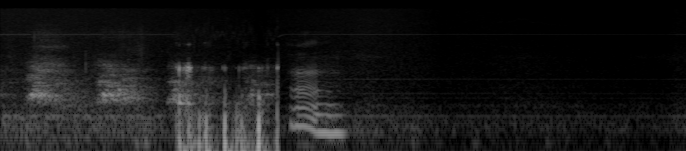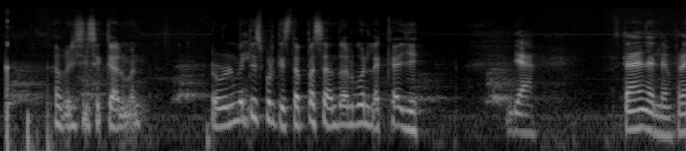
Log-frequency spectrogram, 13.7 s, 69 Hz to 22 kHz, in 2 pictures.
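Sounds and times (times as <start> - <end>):
several dogs barking excitedly: 0.2 - 2.8, 6.9 - 9.0, 10.5 - 12.1
speech: 3.0 - 3.5, 7.4 - 8.4, 9.0 - 11.2, 11.9 - 12.3, 13.1 - 13.7.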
